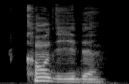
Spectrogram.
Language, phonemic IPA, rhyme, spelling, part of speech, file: French, /kɑ̃.did/, -id, candide, adjective / noun, LL-Q150 (fra)-candide.wav
- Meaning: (adjective) 1. candid, frank 2. naive, overtrusting; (noun) 1. a candid person 2. a mountain clouded yellow (Colias phicomone), a butterfly of Europe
